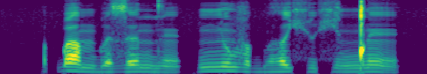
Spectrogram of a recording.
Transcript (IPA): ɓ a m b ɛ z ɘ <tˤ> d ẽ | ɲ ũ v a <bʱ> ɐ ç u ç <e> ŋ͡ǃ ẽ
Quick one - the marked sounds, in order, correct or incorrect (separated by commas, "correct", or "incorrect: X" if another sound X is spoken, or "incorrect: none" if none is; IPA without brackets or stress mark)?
incorrect: n, correct, correct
